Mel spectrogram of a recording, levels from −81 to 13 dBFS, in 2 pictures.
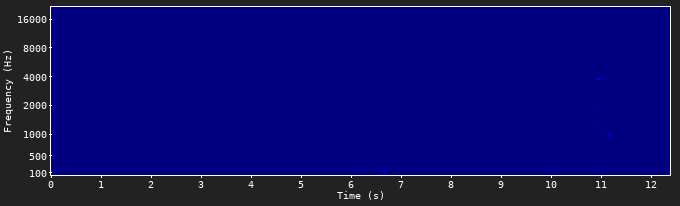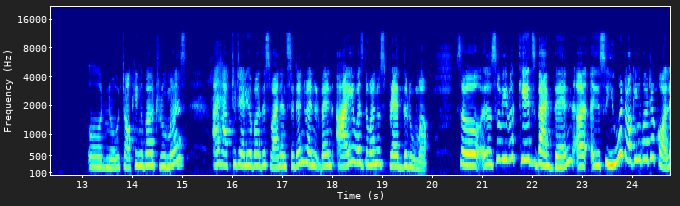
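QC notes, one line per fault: No audible faults found anywhere in this recording.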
